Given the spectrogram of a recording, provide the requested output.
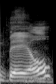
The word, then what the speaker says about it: Baal: for 20 points elijah defeated 450 prophets of baal on this mountain that is a great question pastor because we say bail that's the english pronunciation but then people go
